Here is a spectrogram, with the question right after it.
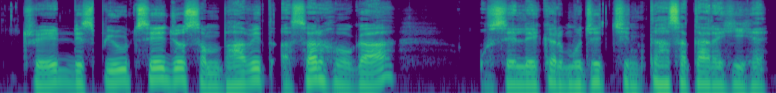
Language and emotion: Hindi, fearful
